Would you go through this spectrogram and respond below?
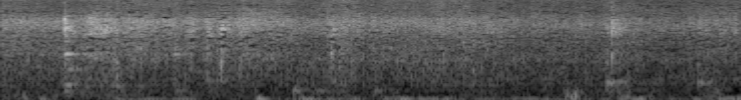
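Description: Blue swimmer crab is scooped out of a sizzling wok, a bright steady frying hiss up close with a few scraping, clunking utensil knocks as the pieces are lifted out.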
